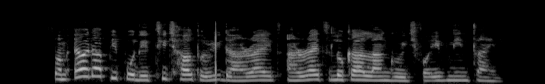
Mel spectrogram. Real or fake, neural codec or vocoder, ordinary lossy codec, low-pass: real; none; none; none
